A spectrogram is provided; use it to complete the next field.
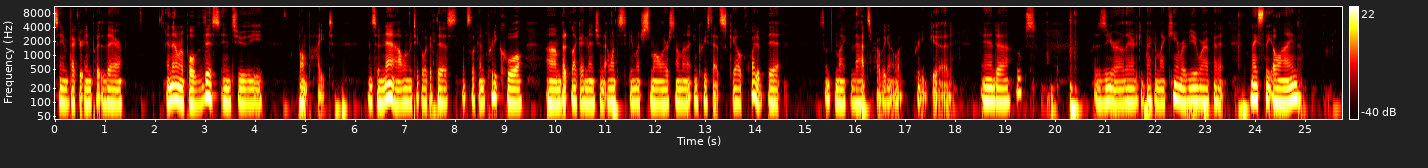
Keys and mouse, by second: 8.3 click, 12.0 middle click, 13.0 middle click, 13.9 middle click, 14.8 middle click, 18.4-19.5 middle drag, 20.2 KP_0.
